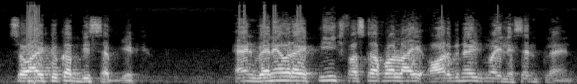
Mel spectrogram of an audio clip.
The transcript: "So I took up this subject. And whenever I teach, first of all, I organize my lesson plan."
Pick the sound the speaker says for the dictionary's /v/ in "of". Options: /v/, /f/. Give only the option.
/f/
